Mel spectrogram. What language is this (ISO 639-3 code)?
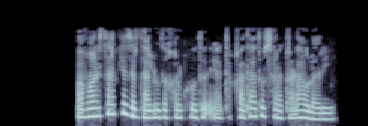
pus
